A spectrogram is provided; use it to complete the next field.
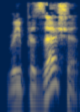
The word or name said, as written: repossession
